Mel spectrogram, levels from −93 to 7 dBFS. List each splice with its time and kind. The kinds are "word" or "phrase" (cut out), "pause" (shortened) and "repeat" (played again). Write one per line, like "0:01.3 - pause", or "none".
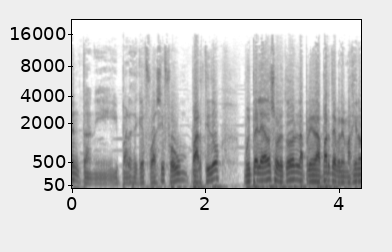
none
